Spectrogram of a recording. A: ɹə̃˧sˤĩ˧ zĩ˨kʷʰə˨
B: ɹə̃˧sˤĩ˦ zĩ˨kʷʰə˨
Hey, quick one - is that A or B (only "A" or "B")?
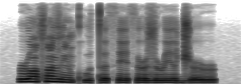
A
